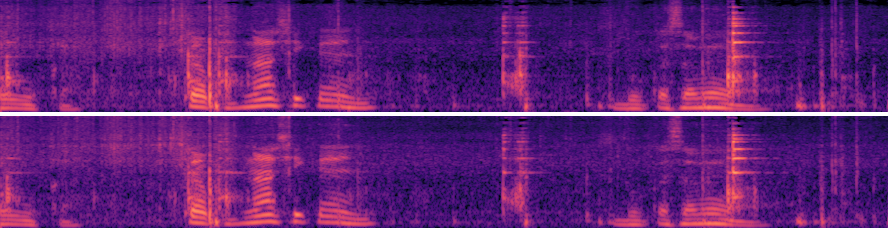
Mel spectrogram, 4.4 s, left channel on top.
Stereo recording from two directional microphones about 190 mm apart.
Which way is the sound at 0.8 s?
20° left (ahead or behind).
